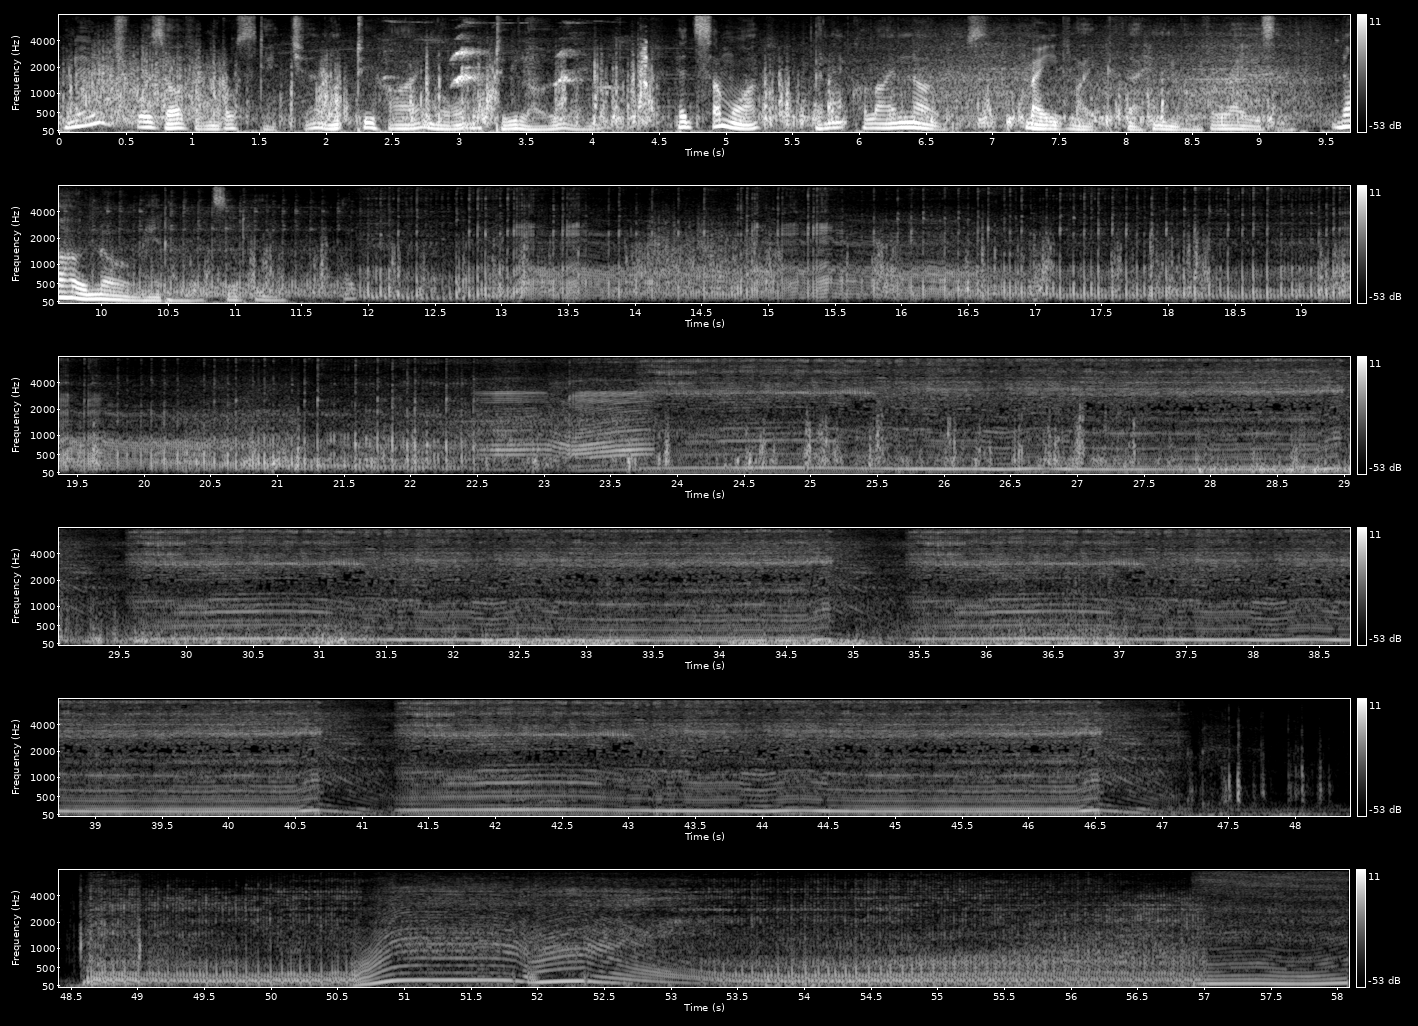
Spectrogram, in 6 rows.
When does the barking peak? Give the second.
3 s.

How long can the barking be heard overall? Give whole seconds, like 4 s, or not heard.
2 s.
